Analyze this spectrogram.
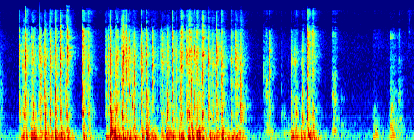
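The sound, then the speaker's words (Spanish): Fingers type a message on a computer keyboard: fast runs of faint clicking keystrokes broken by short pauses, with no voices. “Le voy a escribir a Einar.”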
